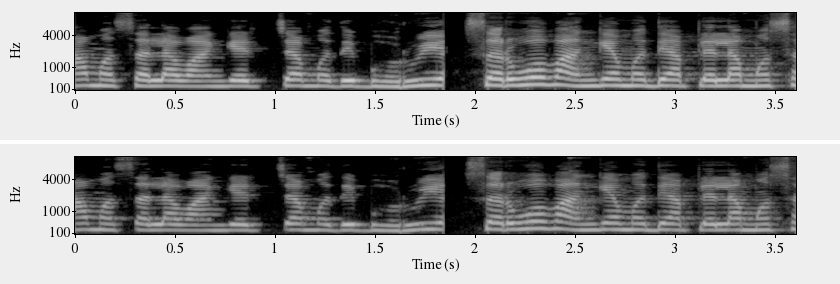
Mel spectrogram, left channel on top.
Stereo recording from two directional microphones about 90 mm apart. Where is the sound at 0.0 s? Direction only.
25° left (ahead or behind).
